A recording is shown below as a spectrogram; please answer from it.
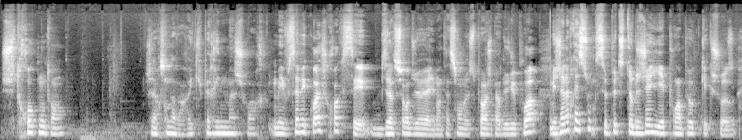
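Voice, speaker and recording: A French-accented beauty vlogger in his twenties chats casually, handing out blunt verdicts on products. His voice is mid-range, a little mellow, and fast.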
